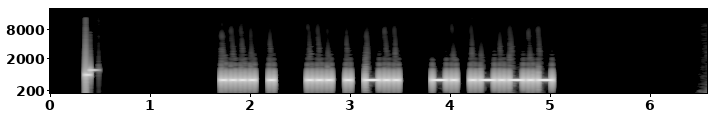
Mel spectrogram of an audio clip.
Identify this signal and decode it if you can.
Morse code, heard as a keyed tone, about 25 wpm, 700 Hz. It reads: HE SED N.
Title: Sentences from Top 100 Words and Abbreviations 25wpm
